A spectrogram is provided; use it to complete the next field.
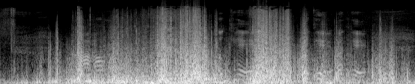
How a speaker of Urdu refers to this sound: بہت تیز ہوا چل رہی ہے تو اتنا زیادہ ڈسٹرب نہ ہو آپ لوگ اور میری آواز سن رہے ہیں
